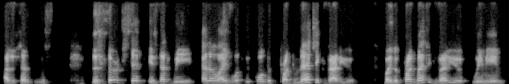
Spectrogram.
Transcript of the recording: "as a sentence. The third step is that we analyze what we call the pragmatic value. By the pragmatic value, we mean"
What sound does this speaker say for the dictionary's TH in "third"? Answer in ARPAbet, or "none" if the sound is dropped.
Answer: TH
